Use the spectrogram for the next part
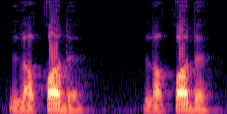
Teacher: دال ساکن پر قلقلہ ہوگا، قاف موٹا پڑا جائے گا۔ اب دیکھو یہاں پر قاف کے اوپر حرکت ہے اس لیے اس پر قلقلہ نہیں ہوگا، دال ساکن ہے اس پر قلقلہ ہوگا۔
